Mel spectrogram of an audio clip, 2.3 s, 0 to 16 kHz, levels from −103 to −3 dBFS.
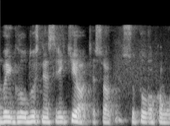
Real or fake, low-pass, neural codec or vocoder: real; 7.2 kHz; none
